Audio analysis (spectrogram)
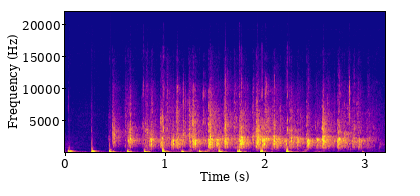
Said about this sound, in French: Donc c'est une première. Et euh, je pense qu'on peut juste les applaudir pour ça.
